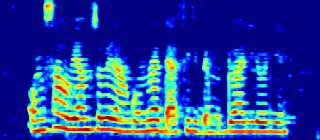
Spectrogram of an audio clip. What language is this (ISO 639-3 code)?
lug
